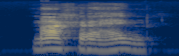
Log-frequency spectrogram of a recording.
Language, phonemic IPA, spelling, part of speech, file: Dutch, /maːɣərə ɦɛi̯n/, Magere Hein, proper noun, Nl-Magere Hein.ogg
- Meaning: Grim Reaper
